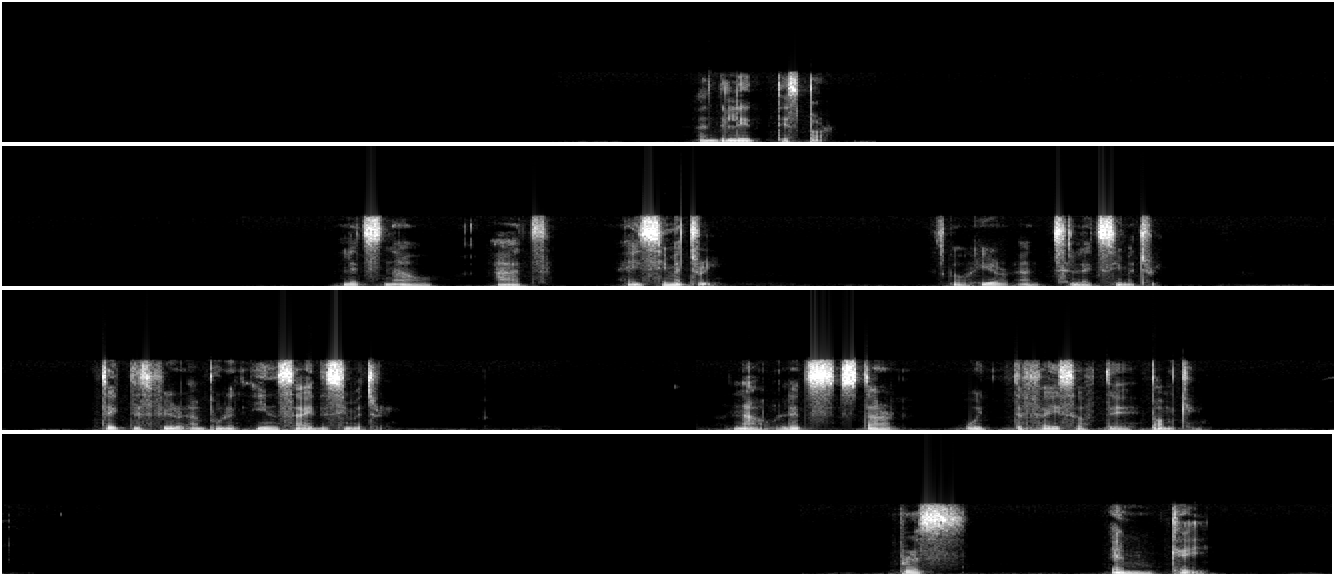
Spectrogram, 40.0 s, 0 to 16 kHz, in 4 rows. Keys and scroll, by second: 7.9 Delete, 38.8 m, 39.4 k.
